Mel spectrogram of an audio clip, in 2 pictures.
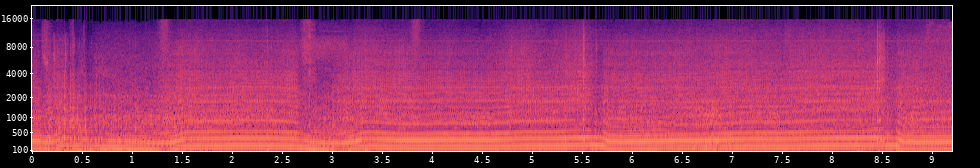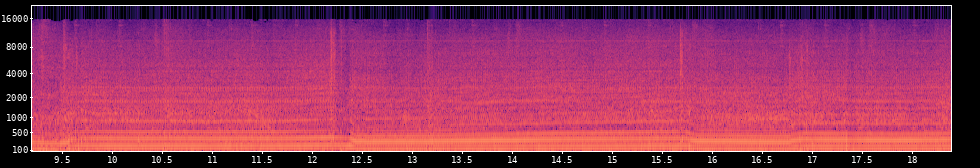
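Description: A car engine revs hard, its pitch climbing and dropping sharply with each gear change.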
